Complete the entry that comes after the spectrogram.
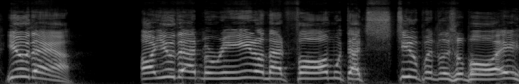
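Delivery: high, haughty British officer; British officer accent. Acted. Actor slipping into his old villain role, high British accent. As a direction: call out imperiously in a hammed-up British accent. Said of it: "Jason, you're fucking it up again. Remember your accent".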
